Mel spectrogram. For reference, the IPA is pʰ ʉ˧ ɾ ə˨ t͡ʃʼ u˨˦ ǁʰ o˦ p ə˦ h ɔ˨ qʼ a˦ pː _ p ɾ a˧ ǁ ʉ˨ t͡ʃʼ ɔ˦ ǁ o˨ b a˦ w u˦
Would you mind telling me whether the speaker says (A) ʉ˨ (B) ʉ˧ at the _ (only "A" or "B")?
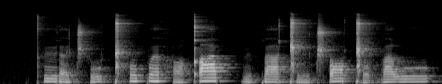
A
